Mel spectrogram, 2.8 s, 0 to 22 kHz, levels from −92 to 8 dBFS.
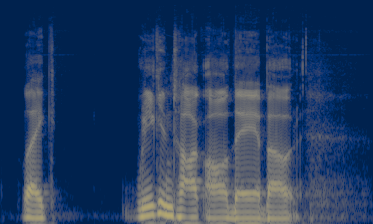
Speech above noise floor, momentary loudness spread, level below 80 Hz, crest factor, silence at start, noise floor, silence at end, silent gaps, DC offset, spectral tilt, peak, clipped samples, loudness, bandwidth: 35 dB; 11 LU; -58 dBFS; 14 dB; 0.2 s; -62 dBFS; 0.3 s; none; under 0.1%; -6.5 dB/octave; -16 dBFS; under 0.1%; -29 LUFS; 13.5 kHz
